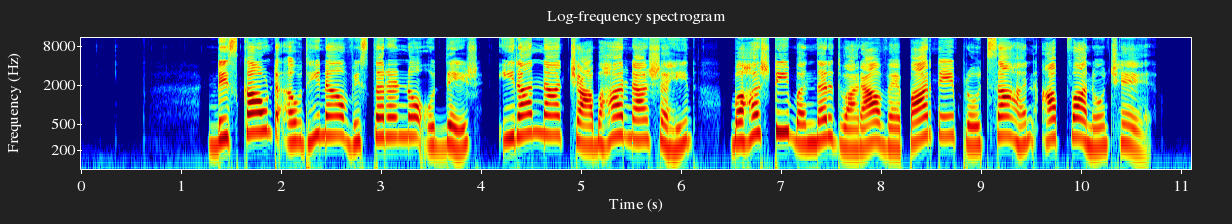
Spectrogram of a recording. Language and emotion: Gujarati, neutral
